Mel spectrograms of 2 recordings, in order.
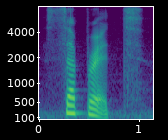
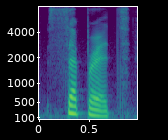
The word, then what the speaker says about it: separate: 자, 여기서 여러분이 한 가지 주의하셔야 할 점은 이 단어는 동사로 쓰일 때는 separate, separate 이렇게 끝이 a2로 발음되지만 이 문장에서처럼 형용사로 쓰일 때는 separate, separate 이렇게 끝이 at가 아니라 it로 발음이 돼요.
